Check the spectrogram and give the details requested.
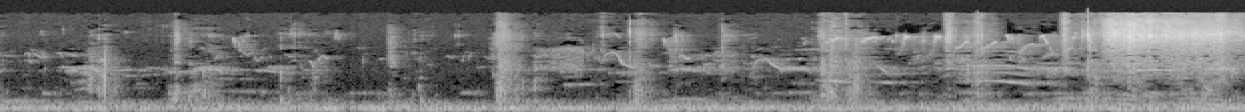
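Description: Small birds chirping and calling in quick, scattered notes over a low, steady rumble. Near the end a burst of hissing noise becomes the loudest sound.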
